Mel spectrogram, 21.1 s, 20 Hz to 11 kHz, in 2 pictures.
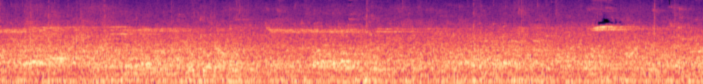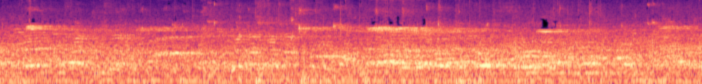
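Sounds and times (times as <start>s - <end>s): many voices chattering: 0.0s - 21.0s.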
